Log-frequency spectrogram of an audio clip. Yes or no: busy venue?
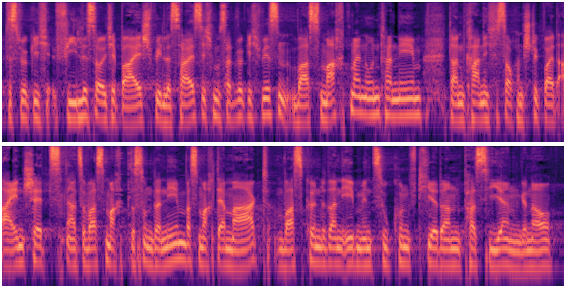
yes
